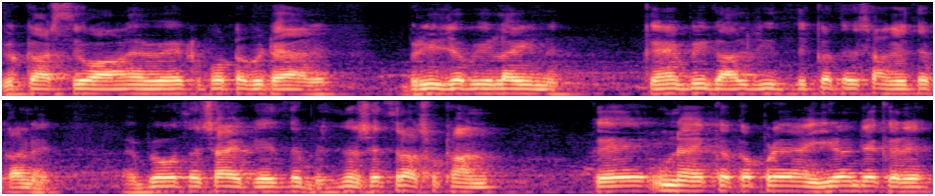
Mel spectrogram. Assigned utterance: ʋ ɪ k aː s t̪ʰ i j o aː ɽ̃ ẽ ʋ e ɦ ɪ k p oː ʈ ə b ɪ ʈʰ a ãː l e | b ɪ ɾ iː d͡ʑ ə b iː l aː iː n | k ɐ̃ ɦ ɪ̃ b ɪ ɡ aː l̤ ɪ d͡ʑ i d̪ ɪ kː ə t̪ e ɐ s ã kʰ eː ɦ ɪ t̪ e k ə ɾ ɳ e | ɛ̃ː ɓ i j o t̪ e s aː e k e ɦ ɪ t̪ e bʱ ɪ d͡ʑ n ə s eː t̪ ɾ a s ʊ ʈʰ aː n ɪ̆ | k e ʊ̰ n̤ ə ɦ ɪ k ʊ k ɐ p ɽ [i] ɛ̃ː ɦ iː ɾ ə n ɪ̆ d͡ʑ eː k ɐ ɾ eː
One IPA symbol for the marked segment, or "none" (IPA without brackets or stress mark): e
